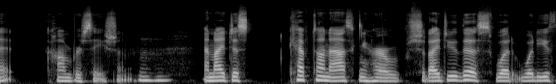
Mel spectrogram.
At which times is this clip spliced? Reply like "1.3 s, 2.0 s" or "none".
1.8 s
